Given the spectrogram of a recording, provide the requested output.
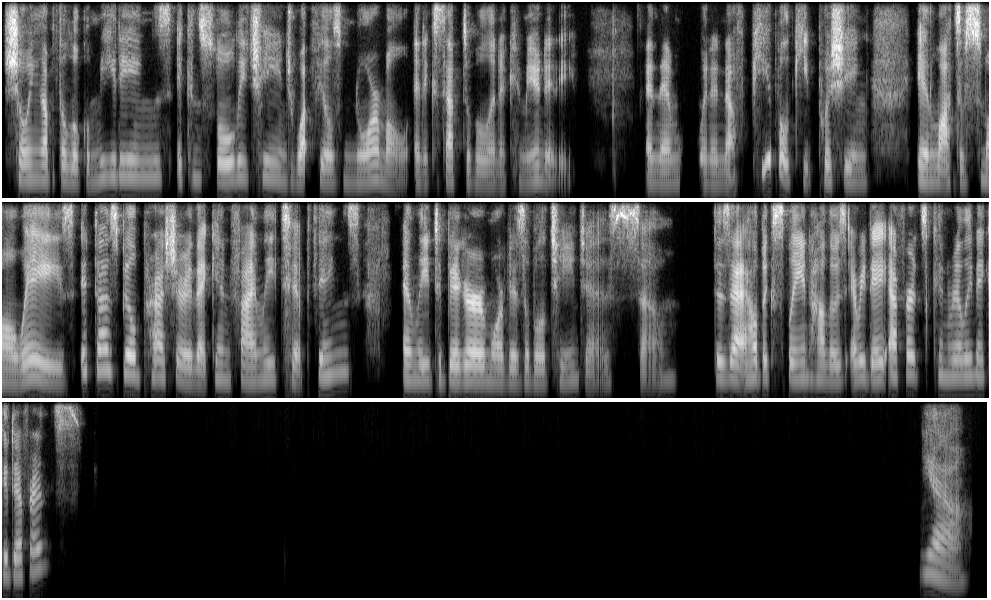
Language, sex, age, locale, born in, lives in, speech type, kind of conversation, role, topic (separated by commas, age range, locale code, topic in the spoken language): English, female, 50-54, en-US, United States, United States, read, expert-assistant, expert, How are laws created and enforced?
